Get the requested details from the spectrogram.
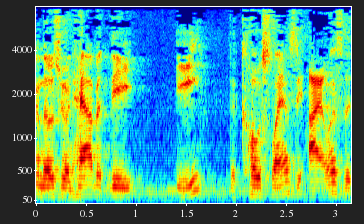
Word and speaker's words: iye: It's E. You can spell it if you're spelling it in English, I-Y-E.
